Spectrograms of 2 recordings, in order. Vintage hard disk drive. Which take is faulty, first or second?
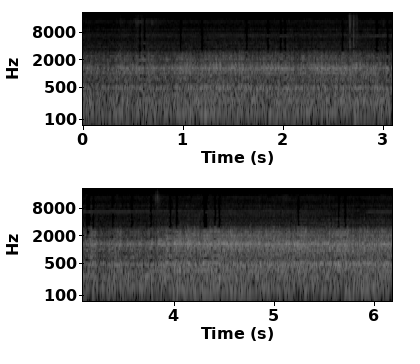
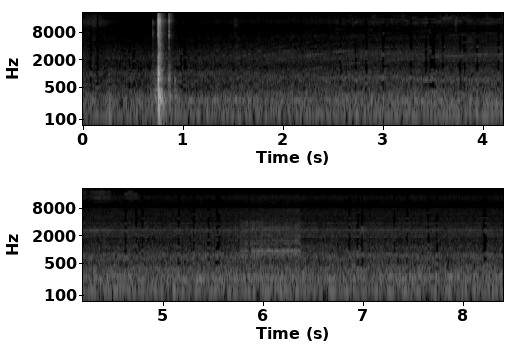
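first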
